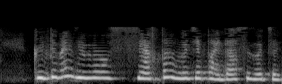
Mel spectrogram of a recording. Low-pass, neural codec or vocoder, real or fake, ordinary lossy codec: 7.2 kHz; codec, 16 kHz, 1 kbps, FreqCodec, smaller model; fake; MP3, 24 kbps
